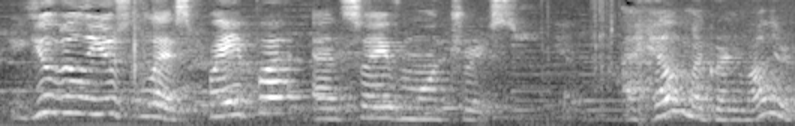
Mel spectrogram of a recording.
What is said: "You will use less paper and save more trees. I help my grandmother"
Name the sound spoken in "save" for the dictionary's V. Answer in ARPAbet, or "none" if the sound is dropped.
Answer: V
